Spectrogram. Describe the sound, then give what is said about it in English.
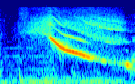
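A small Costa Rican whistle is blown once: a loud, high tone that slides steadily downward in pitch for under a second, ending with a brief little chirp, with no talking. “It's a Costa Rican whistle.”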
